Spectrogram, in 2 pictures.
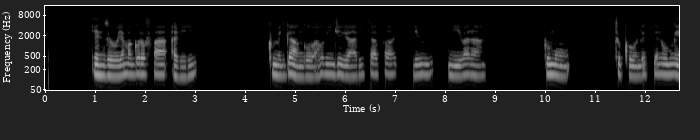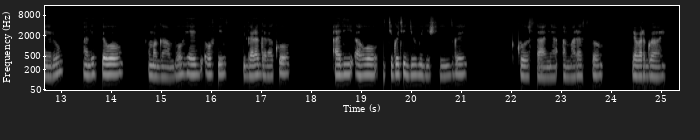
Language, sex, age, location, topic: Kinyarwanda, male, 50+, Huye, health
